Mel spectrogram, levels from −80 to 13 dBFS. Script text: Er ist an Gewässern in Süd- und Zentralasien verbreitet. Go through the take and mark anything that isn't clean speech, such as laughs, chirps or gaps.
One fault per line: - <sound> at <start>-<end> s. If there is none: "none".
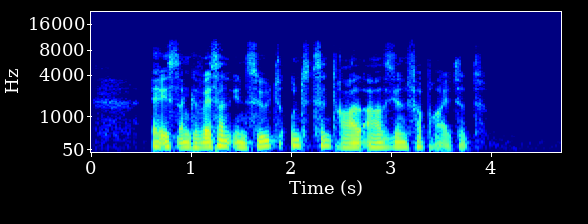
none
